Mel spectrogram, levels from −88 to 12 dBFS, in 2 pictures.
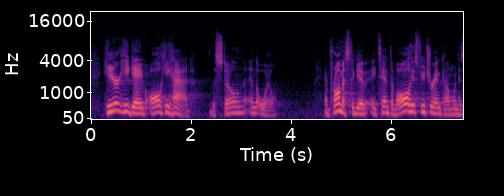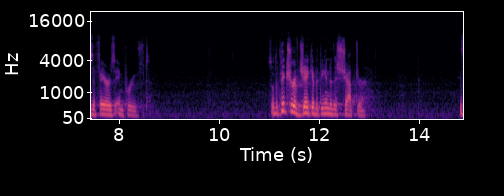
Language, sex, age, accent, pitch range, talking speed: English, male, 30-49, American, 145-195 Hz, 155 wpm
